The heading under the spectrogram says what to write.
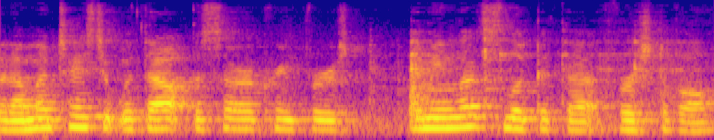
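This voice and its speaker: Monotone, flat intonation from a woman at medium pitch, with music in the background. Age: 60s. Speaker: home cooking vlogger. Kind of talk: casual cooking vlog with taste test.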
